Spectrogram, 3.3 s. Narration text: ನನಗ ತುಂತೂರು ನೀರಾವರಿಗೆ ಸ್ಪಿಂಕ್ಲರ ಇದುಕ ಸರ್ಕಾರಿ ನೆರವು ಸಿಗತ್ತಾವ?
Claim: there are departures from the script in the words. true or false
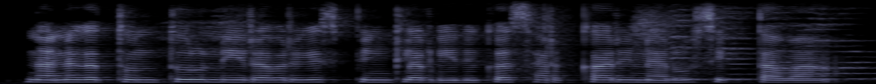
false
